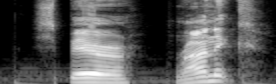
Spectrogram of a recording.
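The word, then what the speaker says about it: Spiranac: Right, there's a female by the name of Paige Spironic. That is how I pronounce her last name.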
